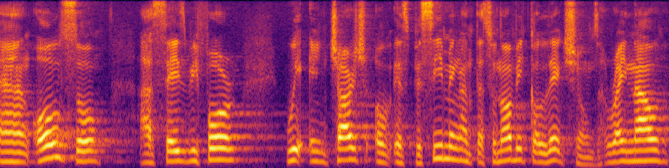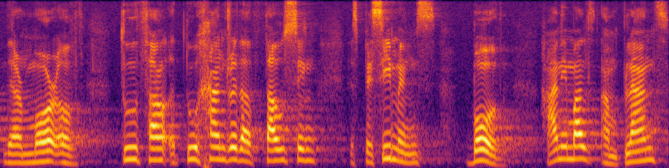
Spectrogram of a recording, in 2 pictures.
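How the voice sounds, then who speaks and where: The speech carries an Ecuadorian accent. The pace is fairly slow. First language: Spanish. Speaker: researcher at a biodiversity institute. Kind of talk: conference presentation. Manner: halting.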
